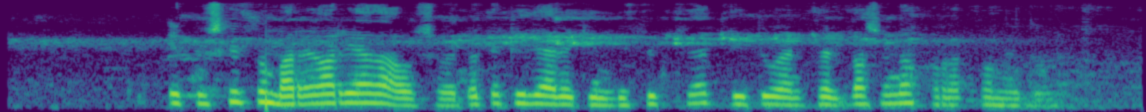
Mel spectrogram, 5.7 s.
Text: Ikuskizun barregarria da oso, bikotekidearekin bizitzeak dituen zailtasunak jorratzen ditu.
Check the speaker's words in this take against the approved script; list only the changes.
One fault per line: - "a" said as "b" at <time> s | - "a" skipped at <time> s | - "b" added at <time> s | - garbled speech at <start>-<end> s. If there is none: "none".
none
